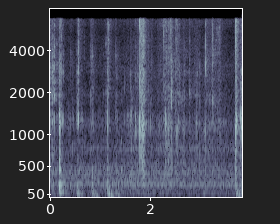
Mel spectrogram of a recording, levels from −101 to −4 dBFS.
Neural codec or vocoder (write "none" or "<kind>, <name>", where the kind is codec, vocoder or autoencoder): none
